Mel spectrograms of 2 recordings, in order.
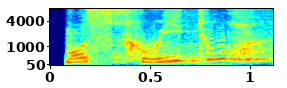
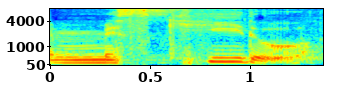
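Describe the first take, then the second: First: It is said with a full 'kwee' and clear t. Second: The t is softened into a light d sound. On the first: The speaker calls it wrong. "انا حفظتها كده" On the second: The speaker calls it right. "التي تي دي هنخليها دي خفيفه كده"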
